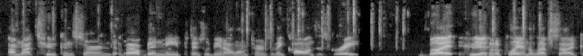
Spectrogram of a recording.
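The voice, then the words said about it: American accent. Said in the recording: “you're based in America ... as you can tell by the accent”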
